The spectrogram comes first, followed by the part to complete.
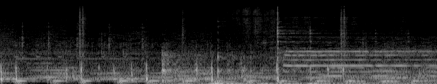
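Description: Neo soul song's instrumental intro: held chords over an evenly pulsing bass line, with light clicking percussion. The chord changes about three seconds in.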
